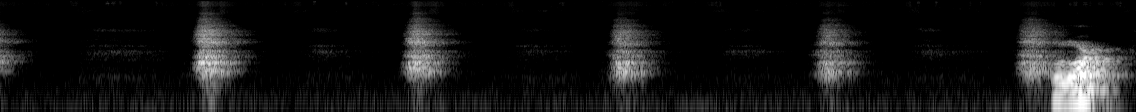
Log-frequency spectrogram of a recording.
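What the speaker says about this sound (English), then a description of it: "So it's an exhale through the mouth" Mouth exhales in a yoga breathing exercise, five evenly spaced breathy puffs about two seconds apart, close and clear, ending in a longer, louder voiced exhale.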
